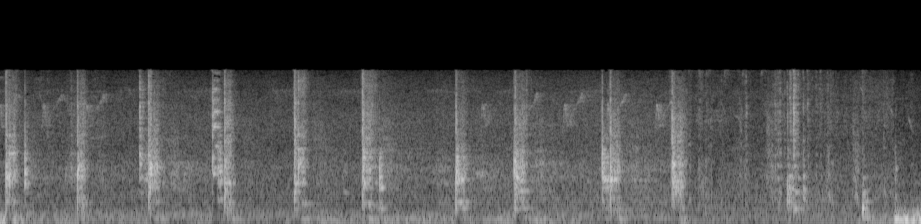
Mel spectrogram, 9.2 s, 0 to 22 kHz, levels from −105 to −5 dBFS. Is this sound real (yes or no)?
yes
